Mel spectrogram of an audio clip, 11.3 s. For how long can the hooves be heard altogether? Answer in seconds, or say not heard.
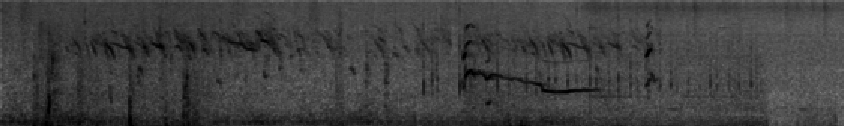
7 s.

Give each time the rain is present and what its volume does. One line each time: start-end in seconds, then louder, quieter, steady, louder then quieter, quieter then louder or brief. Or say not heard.
0.0-11.2 quieter.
